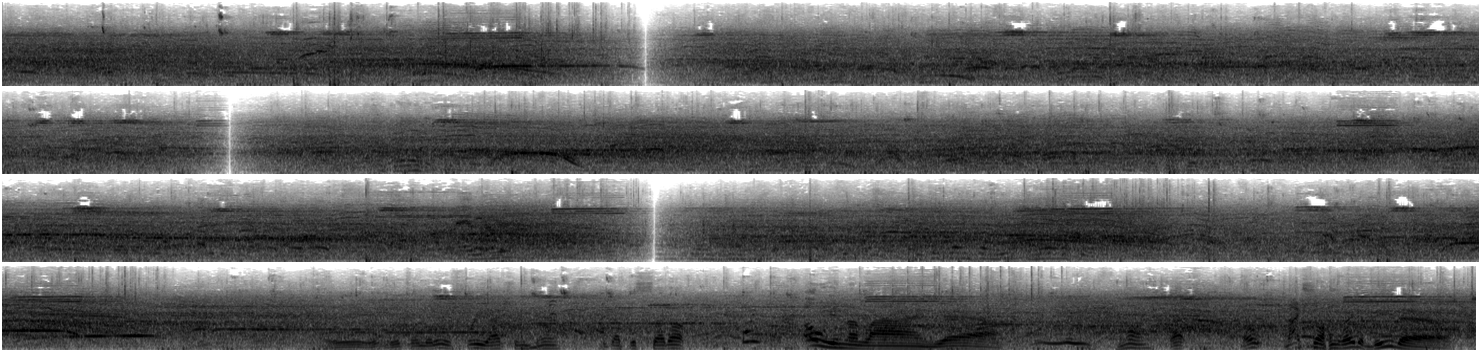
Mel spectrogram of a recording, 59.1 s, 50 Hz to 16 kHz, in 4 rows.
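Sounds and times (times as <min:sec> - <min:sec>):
ball bouncing on court floor: 0:02.3 - 0:04.2, 0:22.8 - 0:24.1
hubbub of voices: 0:06.0 - 0:44.6, 0:45.3 - 0:59.0.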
